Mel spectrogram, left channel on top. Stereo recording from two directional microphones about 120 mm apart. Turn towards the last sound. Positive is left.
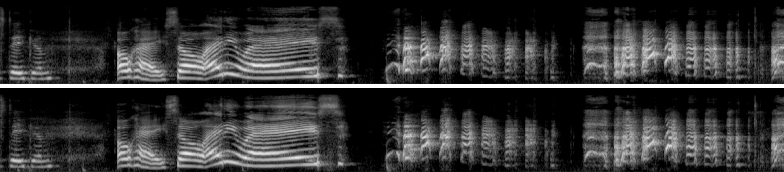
turn(degrees=35)  # may be behind; listen again after turning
